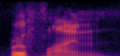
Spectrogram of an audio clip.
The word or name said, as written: rooflines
